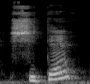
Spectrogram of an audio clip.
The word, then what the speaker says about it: して: So して it sounds like the S word, the shit word again, right? So how you pronounce して is the first part is the sh, right?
